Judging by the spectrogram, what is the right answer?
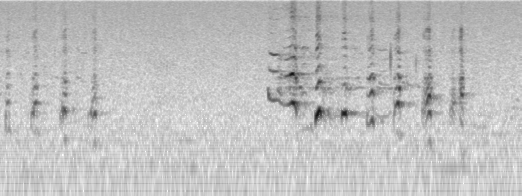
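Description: A woman laughing in high-pitched fits: a few short gasps of laughter in the first second, then a longer burst of laughter about three seconds in. She is giddy from hospital medication.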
